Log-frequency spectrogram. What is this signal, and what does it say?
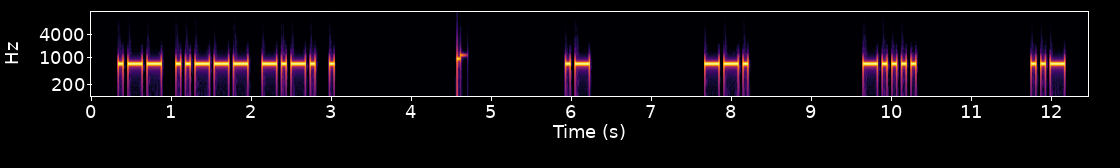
Morse code, heard as a keyed tone, about 20 wpm, spaced as for 9 wpm, 700 Hz. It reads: W2CE AG6U
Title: USA Call Signs - 4 Characters - 8x Character Spacing - 20wpm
